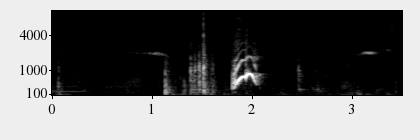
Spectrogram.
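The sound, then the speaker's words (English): A pen clatters onto a hard surface in a couple of quick, sharp taps, followed by a loud, short vocal yelp that rises and falls in pitch, with faint whistle-like tones around it. “I dropped my pen.”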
